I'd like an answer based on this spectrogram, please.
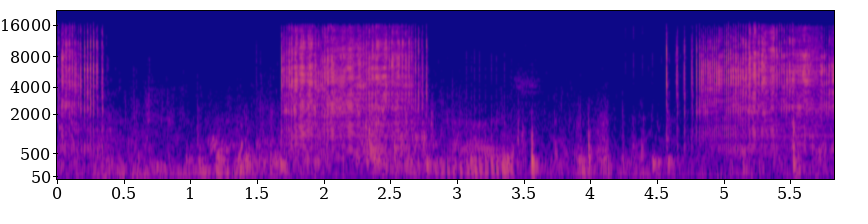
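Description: Heavy conventional fishing reel under load from a hooked fish, the drag giving line in three short buzzing runs with small mechanical clicks between them.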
